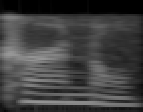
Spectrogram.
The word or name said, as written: kernel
